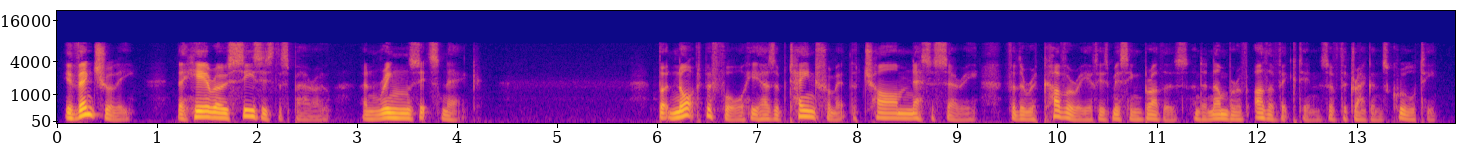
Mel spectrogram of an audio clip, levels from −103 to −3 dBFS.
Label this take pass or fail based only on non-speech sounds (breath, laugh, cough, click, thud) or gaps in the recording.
pass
